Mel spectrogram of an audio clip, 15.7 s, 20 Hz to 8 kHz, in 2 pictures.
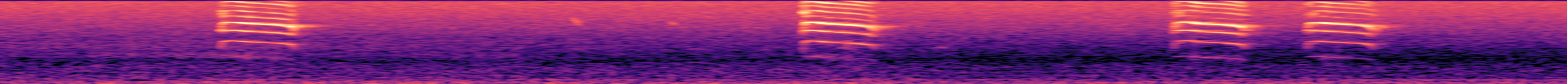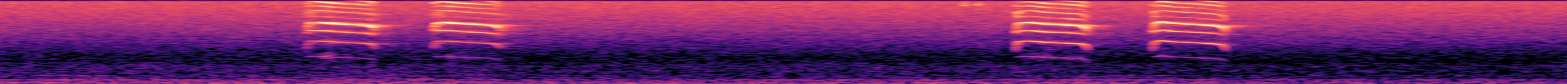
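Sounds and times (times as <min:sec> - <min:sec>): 
Blue Jay: 0:01.1 - 0:01.6, 0:02.8 - 0:04.6, 0:05.8 - 0:07.0, 0:09.4 - 0:10.5, 0:12.6 - 0:14.2.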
